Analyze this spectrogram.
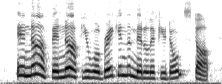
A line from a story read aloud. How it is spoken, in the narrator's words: the Emir exclaimed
